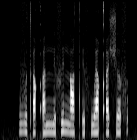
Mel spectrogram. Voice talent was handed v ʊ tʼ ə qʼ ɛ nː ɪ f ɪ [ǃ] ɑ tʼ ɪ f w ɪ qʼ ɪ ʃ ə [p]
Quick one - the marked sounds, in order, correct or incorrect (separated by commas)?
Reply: incorrect, incorrect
